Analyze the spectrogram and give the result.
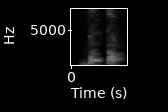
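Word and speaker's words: Batac: Yeah, we got out of Badak and went to, how do you say it? Badak? Batak.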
